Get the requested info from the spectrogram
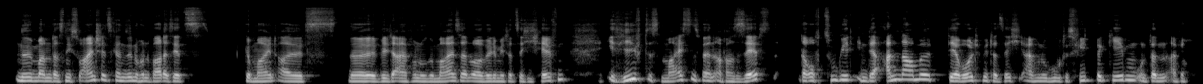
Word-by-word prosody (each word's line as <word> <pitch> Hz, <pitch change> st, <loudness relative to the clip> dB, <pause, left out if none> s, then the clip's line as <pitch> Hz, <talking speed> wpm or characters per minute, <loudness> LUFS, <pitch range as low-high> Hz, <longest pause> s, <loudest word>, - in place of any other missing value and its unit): ne, 170 Hz, -2 st, +2 dB
man 160 Hz, -1 st, +1 dB
das 150 Hz, -2 st, -2 dB
nicht 160 Hz, -3 st, -2 dB
so -, -, -8 dB
einschätzen 200 Hz, +1 st, +1 dB
kann, 175 Hz, -2 st, 0 dB
im -, -, -2 dB
Sinne 165 Hz, -1 st, +1 dB
von 150 Hz, -1 st, -3 dB
war 150 Hz, -, +3 dB
das 150 Hz, -, +1 dB
jetzt 145 Hz, 0 st, -3 dB, 0.3 s
gemeint 145 Hz, +2 st, -1 dB
als 135 Hz, -3 st, -3 dB
ne, 140 Hz, -1 st, +4 dB
will 145 Hz, -, +1 dB
der -, -, +2 dB
einfach 145 Hz, +1 st, -1 dB
nur 140 Hz, -1 st, -1 dB
gemein 140 Hz, +4 st, +1 dB
sein 160 Hz, -1 st, 0 dB
oder 140 Hz, -2 st, +2 dB
will 140 Hz, -, +1 dB
der 145 Hz, -, 0 dB
mir 140 Hz, -, -2 dB
tatsächlich 140 Hz, -1 st, -7 dB
helfen 220 Hz, +9 st, 0 dB, 0.4 s
i -, -, +1 dB
hilft 250 Hz, +7 st, +4 dB
es 185 Hz, -5 st, -8 dB
meistens, 200 Hz, +9 st, -3 dB
wenn 185 Hz, -, 0 dB
man -, -, -5 dB
einfach 140 Hz, -1 st, -3 dB
selbst 155 Hz, -, +3 dB, 0.2 s
darauf 170 Hz, 0 st, 0 dB
zugeht, 205 Hz, +2 st, 0 dB
in 170 Hz, -, -4 dB
der 165 Hz, -, 0 dB
Annahme, 225 Hz, +1 st, +3 dB
der 155 Hz, -2 st, +7 dB
wollte 175 Hz, +4 st, +1 dB
mir 175 Hz, -, -2 dB
tatsächlich 155 Hz, +3 st, -4 dB
einfach 155 Hz, -1 st, -1 dB
nur 150 Hz, -, -3 dB
gutes 150 Hz, +1 st, -5 dB
Feedback 185 Hz, +1 st, -2 dB
geben 195 Hz, 0 st, +1 dB
und 155 Hz, -5 st, -6 dB
dann 155 Hz, 0 st, +2 dB
einfach 150 Hz, -5 st, -7 dB
155 Hz, 265 wpm, -23 LUFS, 145-185 Hz, 0.4 s, der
